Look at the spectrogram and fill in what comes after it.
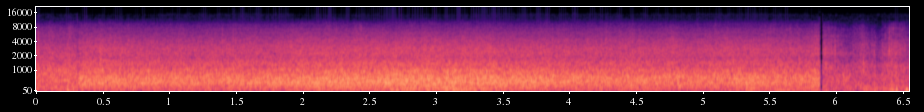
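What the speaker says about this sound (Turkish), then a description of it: "Aşağıya doğru indikçe rüzgarın sesini daha duyar oldum." Strong southwest lodos wind and surf at Kumbahçe beach in Bodrum, a steady loud roar of gusts and breaking waves buffeting the microphone with no speech, easing slightly near the end.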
